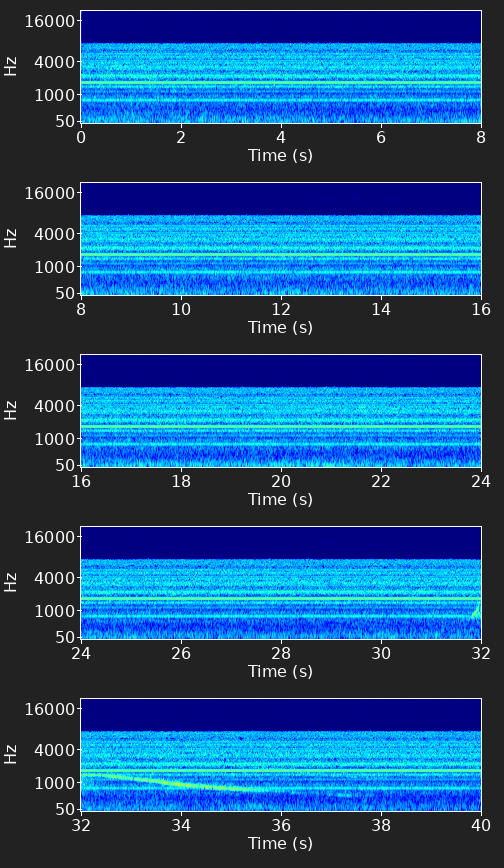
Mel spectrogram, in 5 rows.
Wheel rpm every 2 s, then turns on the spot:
0, 0, 0, 0, 0, 0, 0, 0, 0, 0, 0, 0, 0, 0, 0, 0, 0, 0, 0, 0.
none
